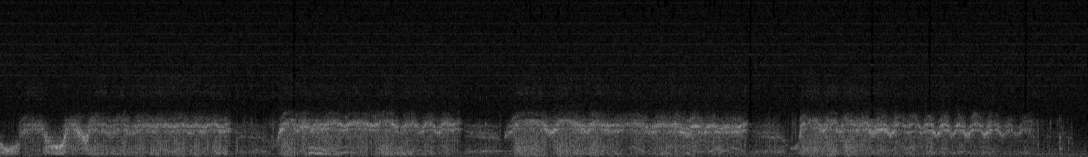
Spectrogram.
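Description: A person blowing hard into the microphone, made as a sound effect for clearing a stench from the air: four long hissing blows of about two seconds each, with short breaks between them.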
